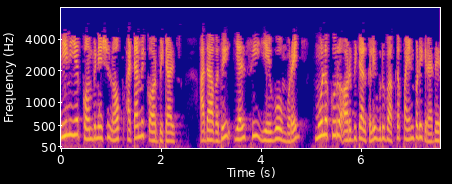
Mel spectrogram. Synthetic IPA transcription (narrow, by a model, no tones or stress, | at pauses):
liːnɪjɐɾkoːmbɪneːʂɐnɔːfɐʈaːmɪkaːɾbɪʈːaːls | ʔɐðaːʋɐðɯɛlsieːʋoːmʊrɐɪ | muːlɐkːuɾɯaːɾbɪʈːaːlɣɐɭɐɪʊɾʊʋaːkɐpːɐjɐnpɐɽɯɣɪrɐðɯ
